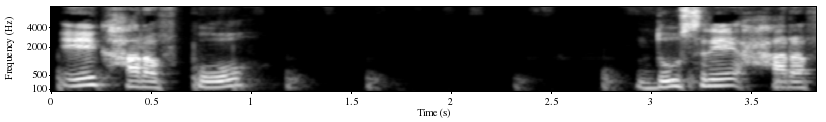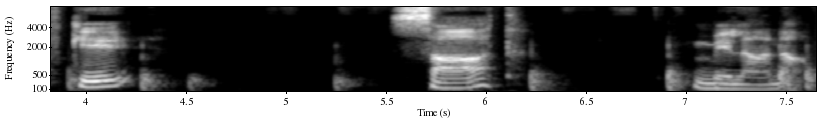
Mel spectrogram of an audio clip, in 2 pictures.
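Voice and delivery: word-by-word for note-taking; slow dictation. Shown as a demonstration. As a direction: dictate with long pauses, fading at the end. Dictating the definition for notes.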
